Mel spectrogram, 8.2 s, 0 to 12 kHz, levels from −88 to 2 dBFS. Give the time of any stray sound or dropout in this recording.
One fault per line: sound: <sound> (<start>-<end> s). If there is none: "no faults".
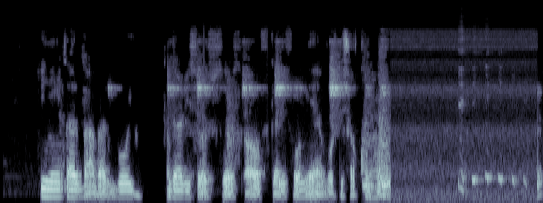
sound: laugh (6.9-8.0 s)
